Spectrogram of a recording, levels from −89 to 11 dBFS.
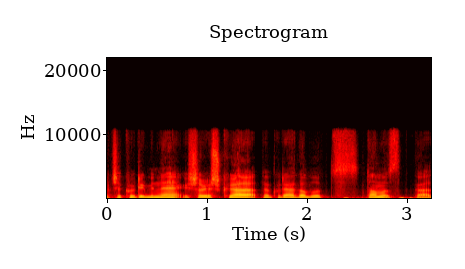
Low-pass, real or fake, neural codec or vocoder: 10.8 kHz; fake; codec, 16 kHz in and 24 kHz out, 0.6 kbps, FocalCodec, streaming, 2048 codes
